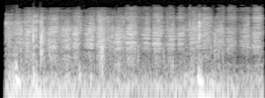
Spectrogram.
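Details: Golden Retriever named Buding, a dog that takes care of her master, panting in short breathy bursts with a couple of louder huffs near the start and around two seconds.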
